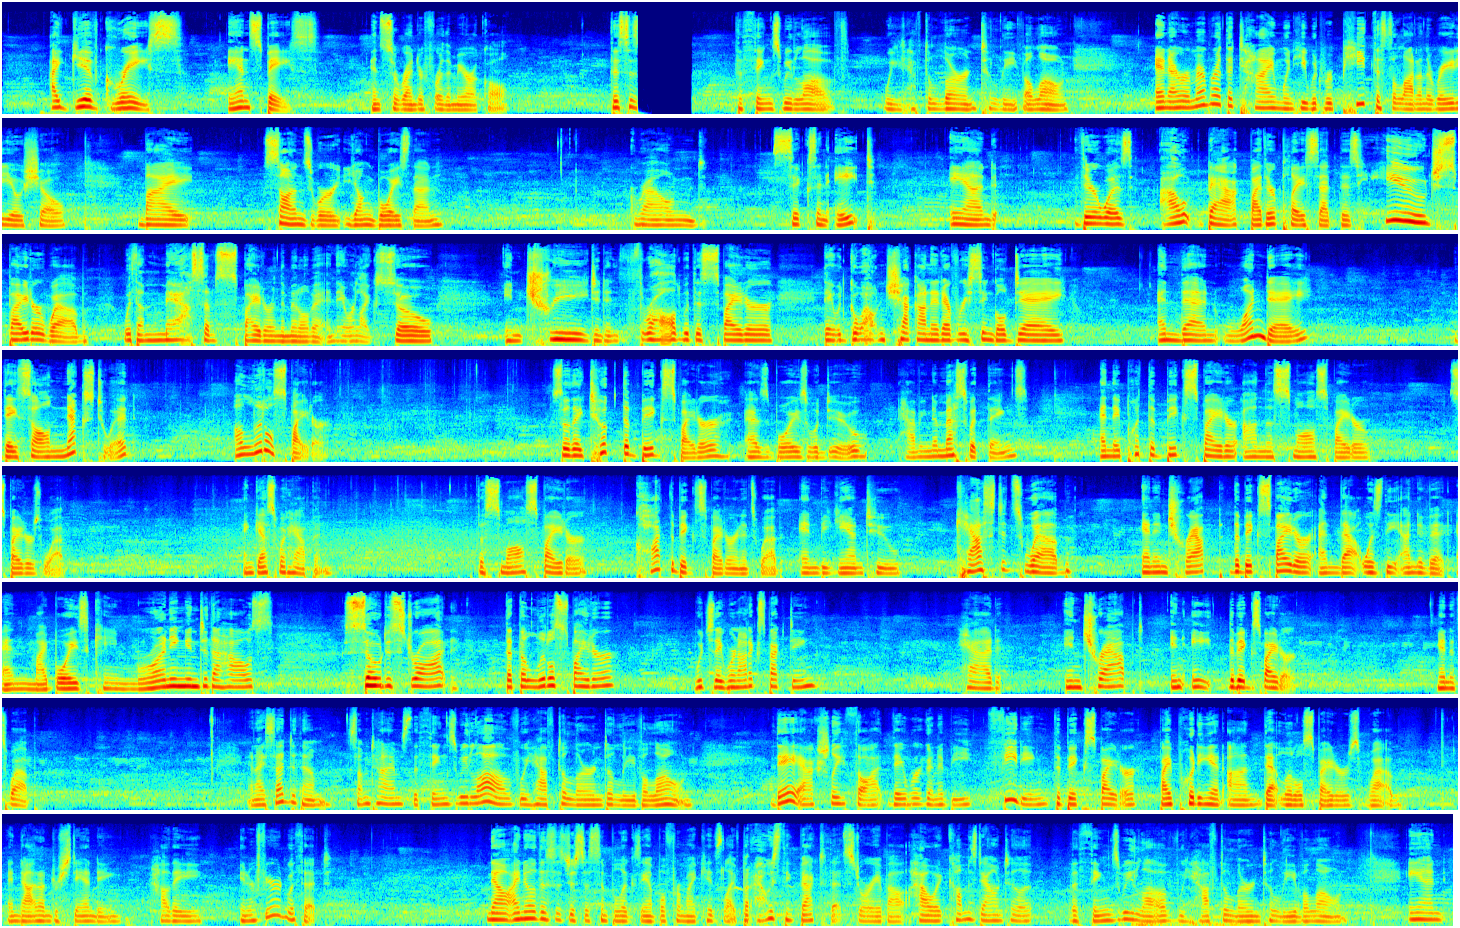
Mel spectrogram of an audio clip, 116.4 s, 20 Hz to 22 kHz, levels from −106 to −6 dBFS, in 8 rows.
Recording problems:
murmuring crowd; faint; throughout; 20 dB below the speech
audio cutting out; at 6.5 s for 0.5 s

